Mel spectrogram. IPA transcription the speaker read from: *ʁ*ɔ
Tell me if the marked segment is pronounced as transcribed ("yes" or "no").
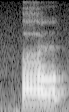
no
